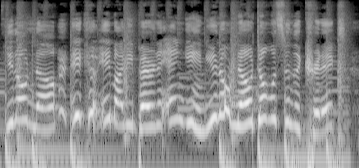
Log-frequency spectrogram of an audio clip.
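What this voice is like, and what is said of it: Imitates another person's voice. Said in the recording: “Your impression of Jen just now”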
